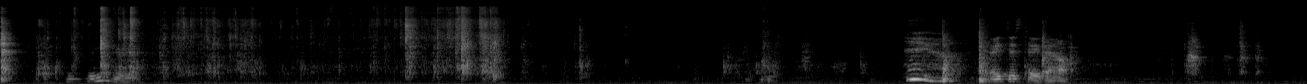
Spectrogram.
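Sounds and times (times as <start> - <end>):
cellophane crinkling and tearing: 0.3 - 6.0.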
